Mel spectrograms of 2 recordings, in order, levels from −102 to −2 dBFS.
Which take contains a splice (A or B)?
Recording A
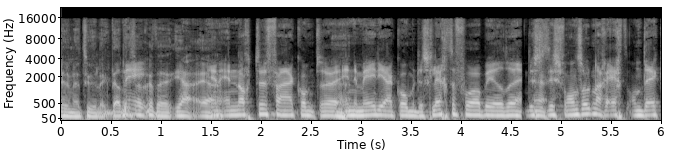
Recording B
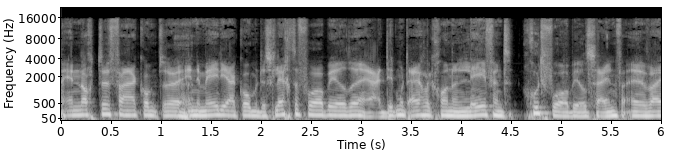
A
